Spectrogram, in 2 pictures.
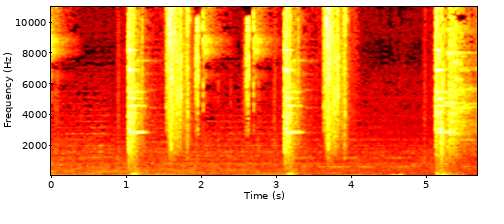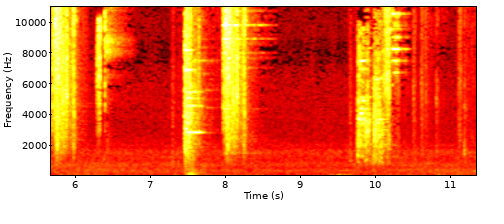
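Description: Pickaxe blows strike rock in sharp metallic clinks, each followed by a short chime.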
